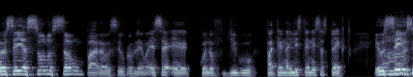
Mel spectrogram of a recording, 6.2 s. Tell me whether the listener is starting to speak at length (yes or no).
no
